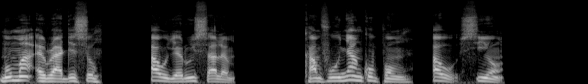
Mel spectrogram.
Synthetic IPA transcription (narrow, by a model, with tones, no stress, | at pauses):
mʊ̃˦mã˦ʔæ˨wu˨ɾa˨dɪ˦sʊ˦ | a˦wɔ˨jɛ˨ɾu˦sa˦lɛ̰̃˨m | kʰã˨mfʊ˦ɲã˦ŋkʊ˦pʰɔ̃˨n | a˦wɔ˨si˦ɔ̰̃˨n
